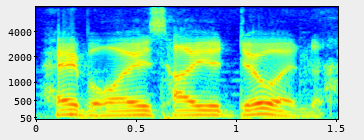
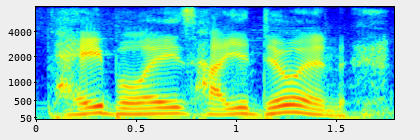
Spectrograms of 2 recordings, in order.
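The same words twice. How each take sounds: First: It is said in a deep, manly voice. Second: It is said in a high, feminine voice. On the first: The voice changer is off. "And then you turn off the voice changer" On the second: The voice changer is on. "someone with like a really like feminine voice"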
